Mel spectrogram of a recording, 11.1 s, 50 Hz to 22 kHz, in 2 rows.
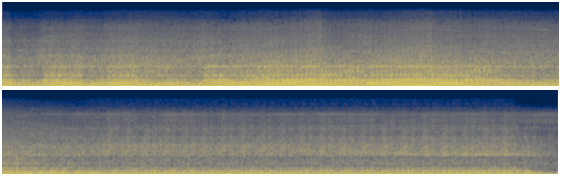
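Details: Toyota 1VD V8 turbo diesel swapped into a Jeep J200, first start after getting fuel to the line: a deep rumble blips up briefly, then settles into an even, steady idle. It runs properly.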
